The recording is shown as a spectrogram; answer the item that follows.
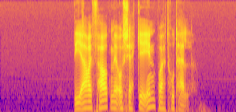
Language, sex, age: Norwegian, male, 30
